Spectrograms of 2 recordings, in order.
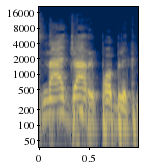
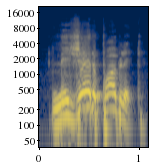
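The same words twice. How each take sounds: First: Niger said as "NAI-ja"; wrong Niger pronunciation. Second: Niger said as "nee-ZHAIR"; correct Niger pronunciation. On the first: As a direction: say Niger wrongly, like "Naija", before Republic. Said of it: "You cannot say it's". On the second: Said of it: "No, Niger Republic". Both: Shown as a demonstration.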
